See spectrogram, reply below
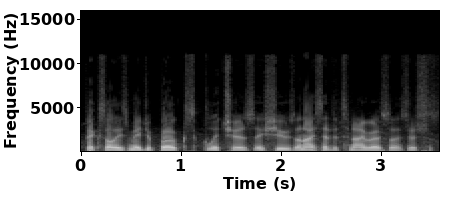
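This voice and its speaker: A man's voice: medium pitch, level tone, brisk, a little mellow, smooth, no echo, muffled recording. A young man casually chatting with his live-stream audience while he plays, earnest and rambling, often repeating himself over a gaming headset at home. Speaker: game streamer.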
